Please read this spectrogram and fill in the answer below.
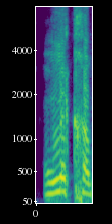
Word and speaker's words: little: You notice that the 2 T's are a K, and that is because this is how we pronounce it in a Jamaican patois.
